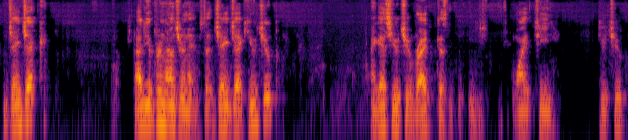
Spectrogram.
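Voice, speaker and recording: A Dutch man with a deep, low voice talks casually into a desk mic at home. He rambles and runs himself down, fills gaps with ums and restarts, and coughs now and then. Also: a little slow, pauses often, slightly rough. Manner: rambling, self-deprecating, frequent fillers and restarts. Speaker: game developer streamer. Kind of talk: casual live-stream chat.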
